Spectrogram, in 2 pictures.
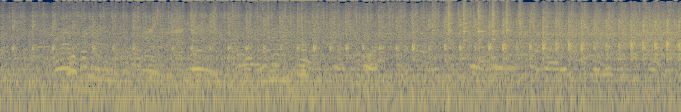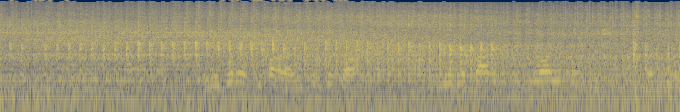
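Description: An old tractor engine chugs steadily as it rolls past close by.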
